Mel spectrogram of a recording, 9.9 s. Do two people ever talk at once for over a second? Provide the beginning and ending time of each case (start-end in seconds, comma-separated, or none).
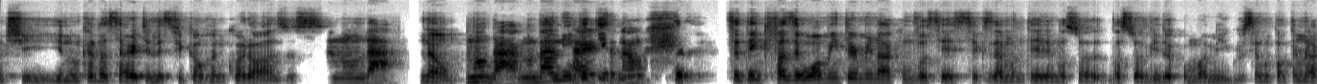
none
